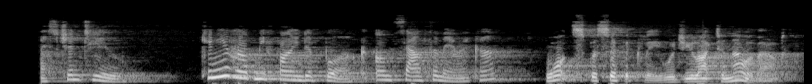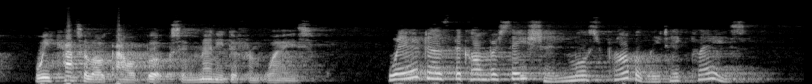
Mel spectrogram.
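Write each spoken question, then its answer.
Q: Where does the conversation most probably take place?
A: In a library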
